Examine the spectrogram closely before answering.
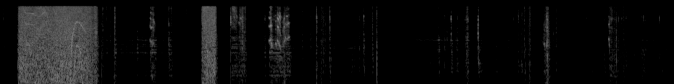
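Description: A cordless drill runs on a screw in wood for about a second, then gives a shorter burst about two seconds in. After that come scattered light knocks and scrapes as the wooden seat pieces are handled.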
